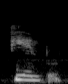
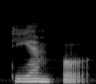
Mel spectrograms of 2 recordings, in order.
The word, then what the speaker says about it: tiempo: siempre, tiene, tiene, yes, tiempo, tiempo, which means time or weather. Listen and repeat. Concentrate on combining the two vowels into a single syllable in the manner of the native speakers.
